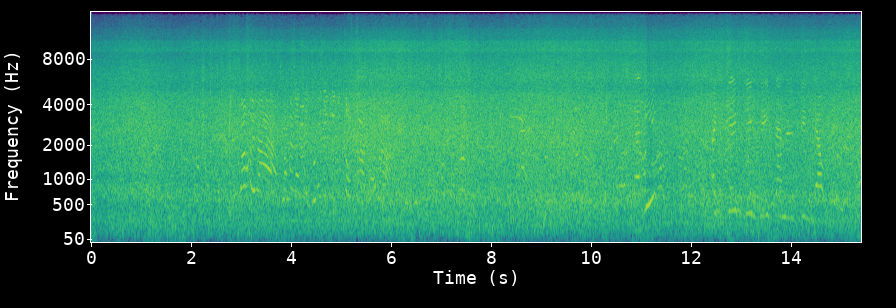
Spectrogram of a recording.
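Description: Surf breaks on the beach at Double Moon Bay in Huizhou, China, a loud continuous wash of waves with wind across the microphone and voices faintly mixed in.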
